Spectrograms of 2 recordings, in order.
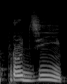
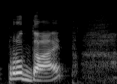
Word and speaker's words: Prodipe: звукового обладнання у Франції назва бренду вимовляється про дії таким продовгуватим і в Америці в Німеччині його вимовляють як продайп А в Польщі про діб тому бренд спокійно ставиться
